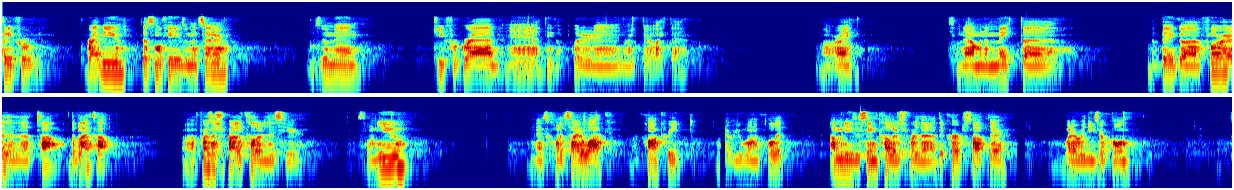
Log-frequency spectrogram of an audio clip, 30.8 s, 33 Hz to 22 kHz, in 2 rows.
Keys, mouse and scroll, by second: 1.4 KP_Decimal, 2.3-3.2 scroll up 11, 3.2 shift+middle click, 3.9-4.4 scroll up 1, 5.1 g, 8.0 scroll down 3, 8.2 middle click, 8.8-9.2 scroll down 4, 9.2 middle click, 11.4-11.8 scroll down 1, 17.1 middle click, 20.0 click, 21.3 click.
